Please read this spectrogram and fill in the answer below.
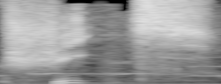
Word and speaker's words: sheet: okay let's um continue sheets on the bed sheets be careful with that vowel sound it's sheet e two of the most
